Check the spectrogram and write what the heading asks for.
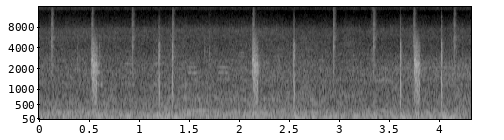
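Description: Steady rumble of road traffic, with sharp footstep taps on pavement falling in a regular walking rhythm, a louder one about every second and a half.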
